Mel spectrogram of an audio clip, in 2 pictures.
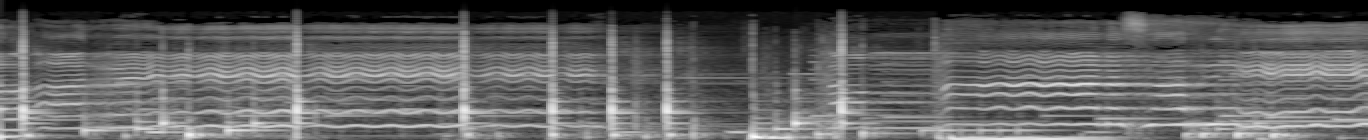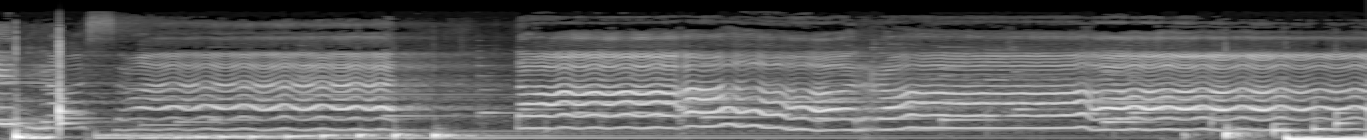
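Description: A woman singing Javanese sinden-style vocals with a strong, wavering vibrato through a PA, over live jaranan band accompaniment with sharp hand-drum (kendang) strokes and a steady bass.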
